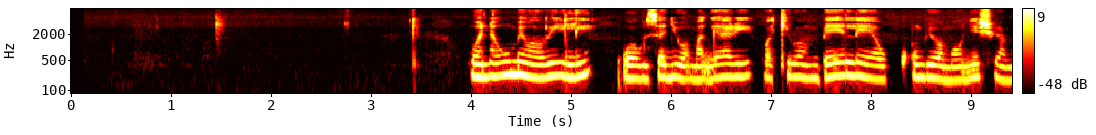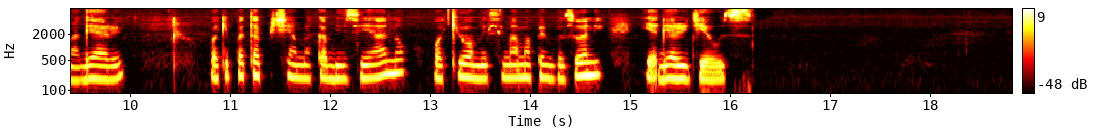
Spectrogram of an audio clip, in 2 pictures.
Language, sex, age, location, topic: Swahili, female, 18-24, Dar es Salaam, finance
